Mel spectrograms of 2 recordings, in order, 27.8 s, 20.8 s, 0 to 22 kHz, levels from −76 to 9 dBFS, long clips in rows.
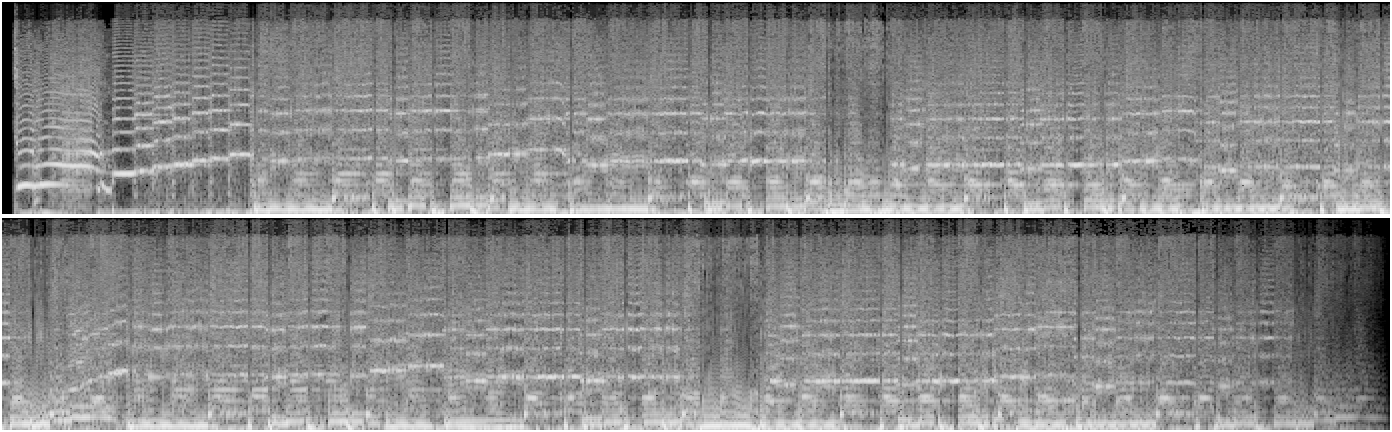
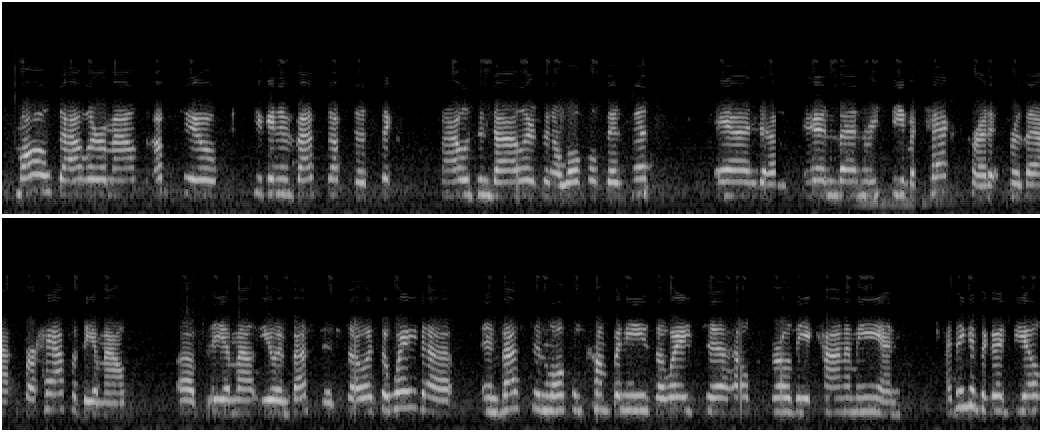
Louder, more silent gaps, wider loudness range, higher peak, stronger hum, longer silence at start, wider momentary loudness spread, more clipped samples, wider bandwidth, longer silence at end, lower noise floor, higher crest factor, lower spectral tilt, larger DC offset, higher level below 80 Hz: first, -3 LUFS vs -19 LUFS; neither; about the same, 1 LU vs 2 LU; about the same, 0 dBFS vs -2 dBFS; neither; about the same, 0.1 s vs 0.15 s; second, 3 LU vs 7 LU; first, 4% vs under 0.1%; first, over 20 kHz vs 8.6 kHz; first, 0.2 s vs 0 s; second, -24 dBFS vs -54 dBFS; second, 4 dB vs 18 dB; about the same, -3 dB/octave vs -4 dB/octave; first, 2% vs under 0.1%; first, -10 dBFS vs -72 dBFS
